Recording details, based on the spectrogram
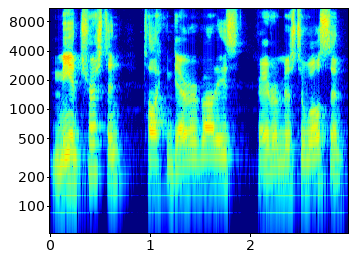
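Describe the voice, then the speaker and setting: A man's voice: a little high, rapid-fire, a little mellow. A teenage boy hosting a school video show, upbeat and playful, hyping up his guests. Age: teens. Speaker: student host of a school show. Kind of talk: casual school news chat.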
